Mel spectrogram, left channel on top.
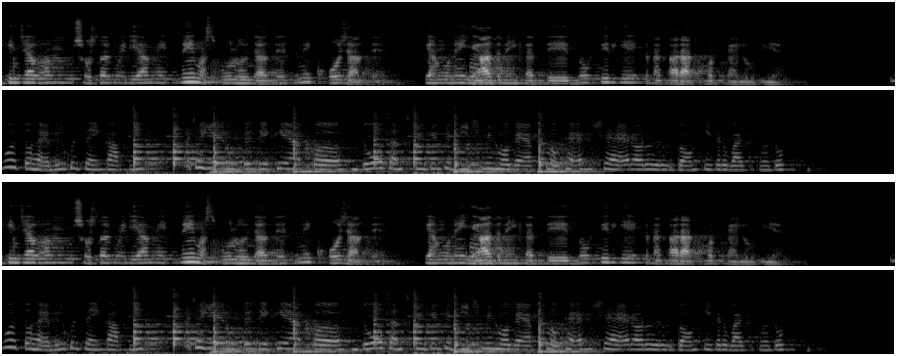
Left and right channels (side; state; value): both; identical; correlation 1.00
